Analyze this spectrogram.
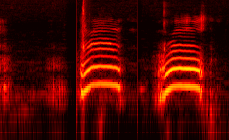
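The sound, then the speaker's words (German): A kitten gives two drawn-out, high-pitched meows, each about half a second long with a rising-then-falling tone, separated by a short pause over faint background noise. “Drittens, Babykätzchen.”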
